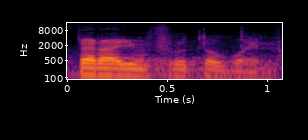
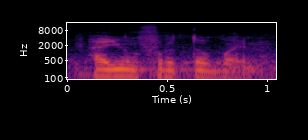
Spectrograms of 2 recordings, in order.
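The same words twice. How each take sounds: First: Said in the usual way. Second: Soft echo. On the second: Acted. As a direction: repeat "hay un fruto bueno" much softer, a quiet echo. Eco suave de la frase. (eco suave, casi murmurado)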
